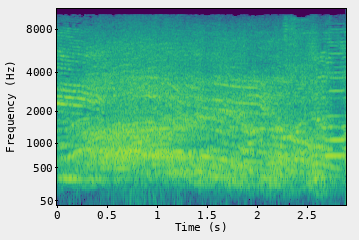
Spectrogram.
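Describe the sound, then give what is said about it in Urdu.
A large crowd with raised hands loudly shouting the Naara-e-Haidari slogan at a religious gathering, a dense, sustained roar of many voices rising together throughout. “دونوں ہاتھوں کو بلند کر کے لگا دیجئے نعرہ حیدری”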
